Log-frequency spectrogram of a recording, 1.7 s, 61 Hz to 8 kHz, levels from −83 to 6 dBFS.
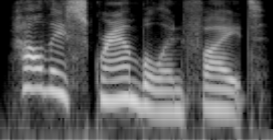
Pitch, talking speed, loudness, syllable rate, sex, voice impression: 240 Hz, 175 wpm, -16 LUFS, 4.2 syllables/s, female, very feminine, slightly young, adult-like, very thin, very tensed, slightly powerful, bright, slightly hard, very clear, very fluent, slightly cute, cool, very intellectual, refreshing, sincere, calm, friendly, slightly reassuring, unique, elegant, slightly sweet, slightly strict, slightly intense, slightly sharp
